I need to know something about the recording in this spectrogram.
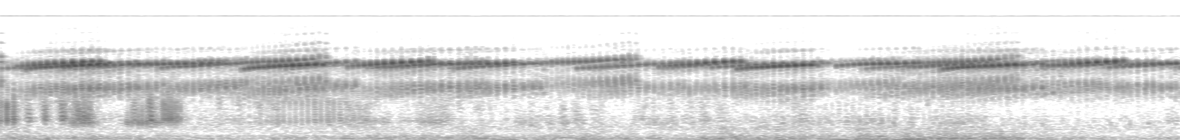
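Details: Frogs in spring chorus at dusk among the rolling dunes and small ponds of Nebraska's Sandhills; a dense, continuous high trilling band of many overlapping callers, swelling in waves every couple of seconds, with lower pulsed croaks underneath.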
